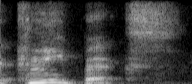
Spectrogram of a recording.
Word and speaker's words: Knipex: of Kip like you you gotta say the K but like Fast kex yeah knipex you got any of like you say the K fast and then pronounce the the part the nip like KNE kex like that okay but she said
